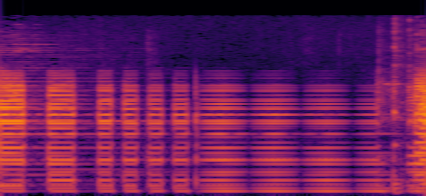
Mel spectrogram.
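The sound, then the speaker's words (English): Guitar played through a tremolo effect, the chord's volume pulsing rapidly on and off in an even, choppy rhythm, then ringing more steadily before a fresh strum near the end. “This is the tremolo.”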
